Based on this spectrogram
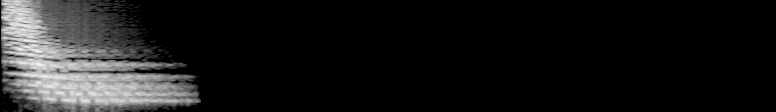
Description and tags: imaginary sound of a UFO passing by,
or anything falling from the sky.
laser, sci-fi, ufo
